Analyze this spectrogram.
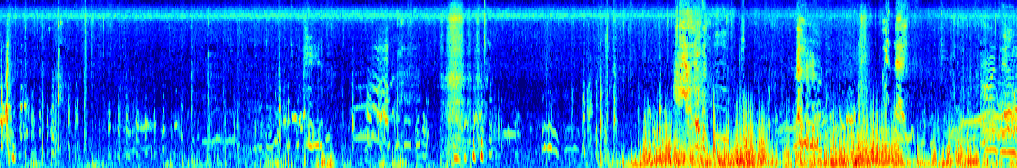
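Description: A young child speaks and squeals excitedly close by.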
